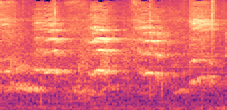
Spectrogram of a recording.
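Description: English bulldog puppy whining in several short, high-pitched whimpers.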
